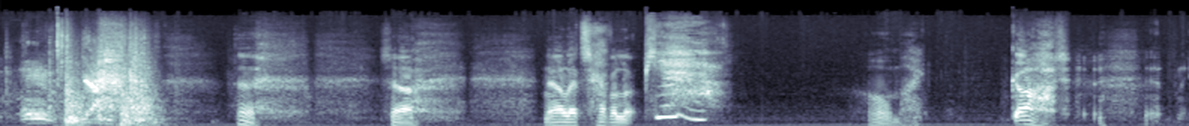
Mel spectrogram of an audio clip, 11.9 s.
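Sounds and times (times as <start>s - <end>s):
speech: 0.2s - 1.5s, 2.4s - 2.8s, 3.9s - 4.4s, 5.4s - 6.8s, 8.8s - 9.3s, 10.1s - 11.8s
locked door being broken in: 0.4s - 1.7s.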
